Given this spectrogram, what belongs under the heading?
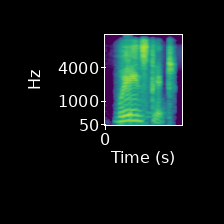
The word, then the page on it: wainscot: Indian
